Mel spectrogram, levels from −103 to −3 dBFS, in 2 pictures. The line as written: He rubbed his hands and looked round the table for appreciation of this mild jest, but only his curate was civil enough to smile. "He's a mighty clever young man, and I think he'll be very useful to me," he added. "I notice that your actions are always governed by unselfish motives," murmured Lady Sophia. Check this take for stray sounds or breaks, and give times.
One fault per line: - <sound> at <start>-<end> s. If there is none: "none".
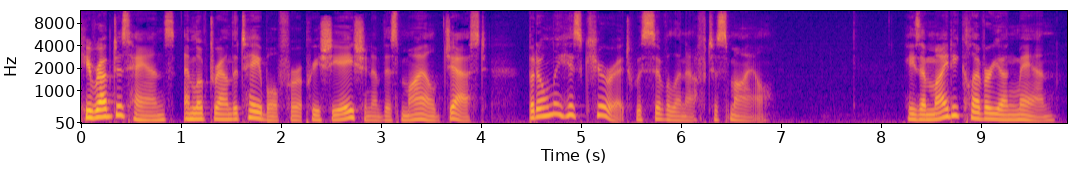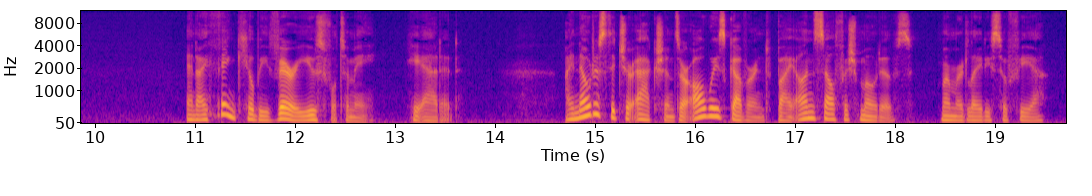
none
